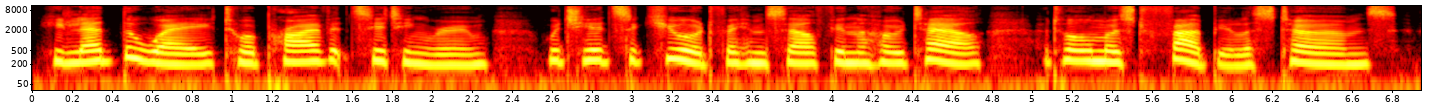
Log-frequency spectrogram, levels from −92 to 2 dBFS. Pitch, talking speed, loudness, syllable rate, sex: 225 Hz, 190 wpm, -18 LUFS, 5.1 syllables/s, female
